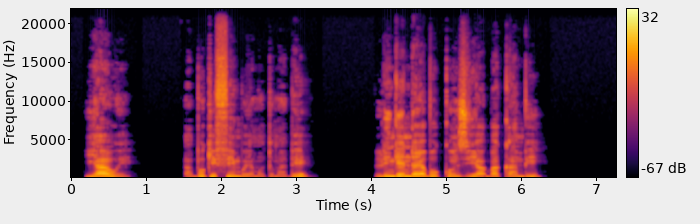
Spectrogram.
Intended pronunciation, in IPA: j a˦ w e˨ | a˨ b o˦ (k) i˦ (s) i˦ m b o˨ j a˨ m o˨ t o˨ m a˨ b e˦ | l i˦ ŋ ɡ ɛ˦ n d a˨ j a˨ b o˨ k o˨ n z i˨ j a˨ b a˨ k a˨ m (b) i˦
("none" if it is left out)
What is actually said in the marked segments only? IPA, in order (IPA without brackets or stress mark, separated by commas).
k, f, b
